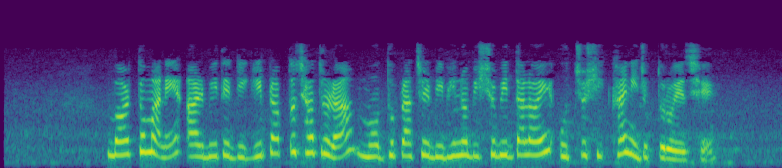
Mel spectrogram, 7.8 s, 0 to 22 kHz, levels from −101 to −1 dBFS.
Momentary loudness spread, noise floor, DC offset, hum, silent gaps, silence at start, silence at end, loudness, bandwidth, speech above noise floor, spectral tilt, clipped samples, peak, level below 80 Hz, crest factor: 6 LU; -51 dBFS; under 0.1%; none; none; 1.05 s; 0.7 s; -16 LUFS; 7.4 kHz; 36 dB; -5 dB/octave; under 0.1%; -2 dBFS; -62 dBFS; 16 dB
